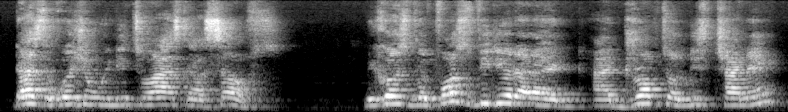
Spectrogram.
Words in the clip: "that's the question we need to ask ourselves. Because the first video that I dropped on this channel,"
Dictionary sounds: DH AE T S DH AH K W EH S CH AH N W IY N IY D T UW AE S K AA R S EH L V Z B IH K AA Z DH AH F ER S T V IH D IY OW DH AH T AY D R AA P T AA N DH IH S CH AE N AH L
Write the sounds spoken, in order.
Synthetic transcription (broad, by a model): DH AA T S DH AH K W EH S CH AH N W IY N IY D T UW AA S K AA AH S EH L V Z B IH K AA S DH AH F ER S T V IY D IY OW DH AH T AY D R AA P T AA N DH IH S CH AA N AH L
